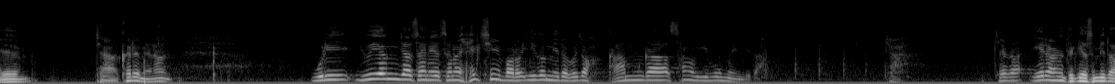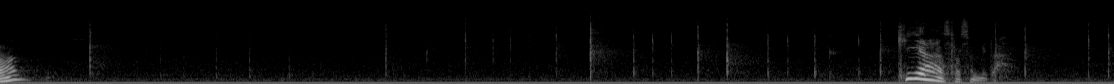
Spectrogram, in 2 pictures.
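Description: A middle-aged man lectures calmly into a microphone, with pauses.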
